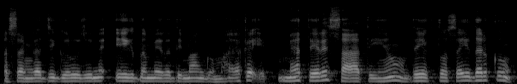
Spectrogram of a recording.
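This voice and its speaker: Woman, middle-aged, devotional testimony, low voice, warm dark tone, repetitive thanks. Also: fairly even intonation, normal speed. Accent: Hindi with Punjabi-flavoured devotional terms. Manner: addresses listeners repeatedly, chanting thanks.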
